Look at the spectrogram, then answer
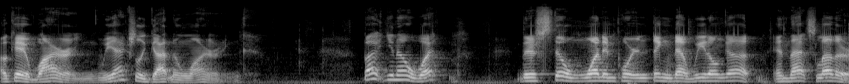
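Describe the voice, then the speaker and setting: A man with a fairly high pitch and vocal fry talks at a moderate pace, with very wide pitch swings. He leaves long, frequent pauses. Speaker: gaming YouTuber. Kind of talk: let's play commentary.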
